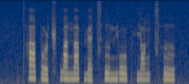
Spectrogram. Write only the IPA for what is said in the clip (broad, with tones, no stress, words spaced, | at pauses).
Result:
t̪ʰä˦pɤ˨˩ ʈ͡ʂʰwä˥˨n̪ä˥˨pɥɛ˨˩ t͡sʰɹ̩˥˨n̪jo˦ʊ̯pʰjɑ˦ŋt͡sʰɹ̩˥˨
